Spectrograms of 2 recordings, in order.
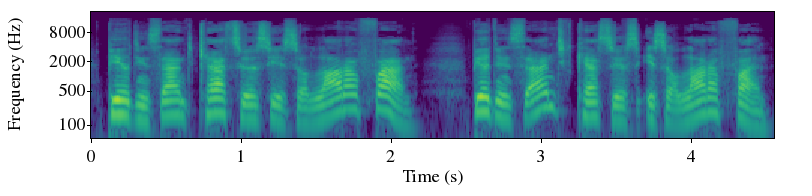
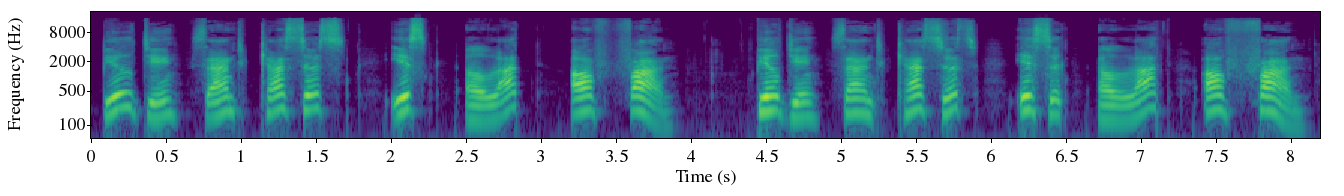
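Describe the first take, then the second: First: Connected sentence on short breath, LOT OF run together; linked reading. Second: Very slow, higher, word-by-word reading; broken into chunks. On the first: Teacher modelling for students, smoothly linked sentence. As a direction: join every chunk into one flowing line. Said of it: "이렇게 여러분들 읽어주셔야 돼요". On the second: Teacher showing the original sentence, slow and separated. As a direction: chop the sentence with clear stops. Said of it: "원래 이 문장은요". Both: Shown as a demonstration.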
